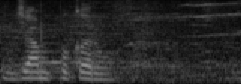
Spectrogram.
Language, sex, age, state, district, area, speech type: Dogri, female, 18-30, Jammu and Kashmir, Reasi, rural, read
